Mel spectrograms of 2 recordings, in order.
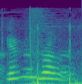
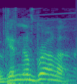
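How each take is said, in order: First: Pitched way up, cartoonish; high squeaky repeat. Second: Said in the usual way. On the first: Repeating joke, higher take.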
